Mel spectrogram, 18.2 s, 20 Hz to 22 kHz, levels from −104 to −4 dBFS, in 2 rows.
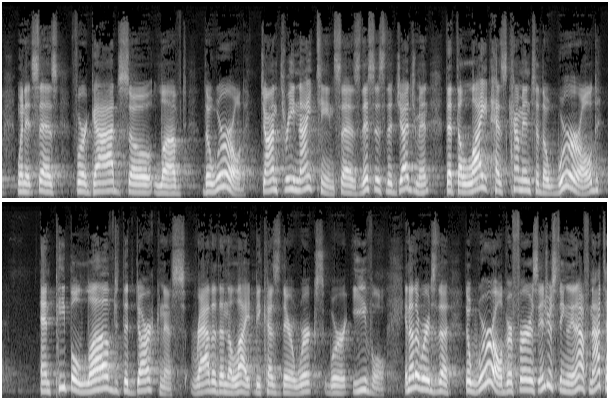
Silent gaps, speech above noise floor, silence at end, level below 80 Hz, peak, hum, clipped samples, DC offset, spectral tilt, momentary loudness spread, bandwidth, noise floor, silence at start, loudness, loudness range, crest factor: none; 39 dB; 0 s; -70 dBFS; 0 dBFS; none; under 0.1%; under 0.1%; -5.5 dB/octave; 10 LU; 17 kHz; -58 dBFS; 0 s; -20 LUFS; 3 LU; 18 dB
